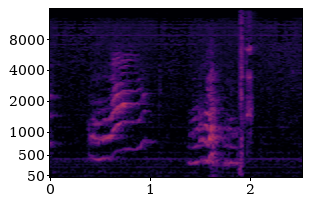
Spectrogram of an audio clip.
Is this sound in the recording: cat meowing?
yes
